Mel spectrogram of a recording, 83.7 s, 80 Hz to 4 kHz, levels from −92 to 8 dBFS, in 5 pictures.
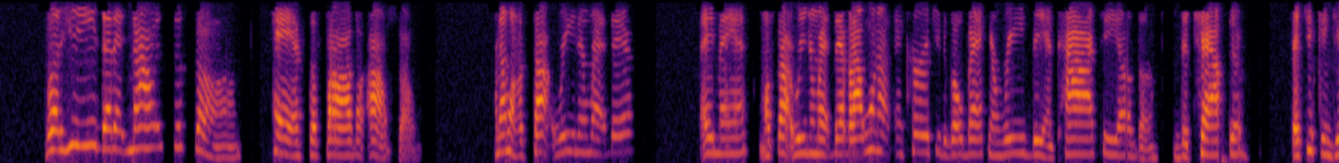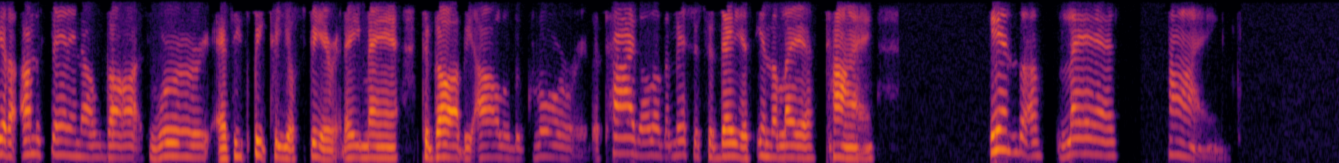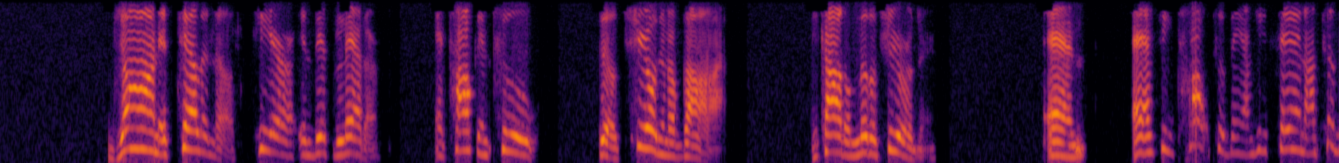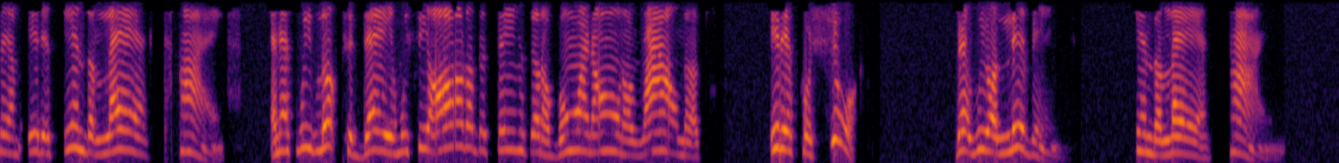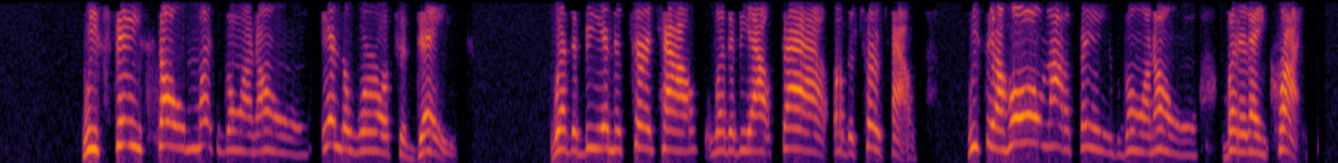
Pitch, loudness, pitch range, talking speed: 230 Hz, -26 LUFS, 195-270 Hz, 135 wpm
